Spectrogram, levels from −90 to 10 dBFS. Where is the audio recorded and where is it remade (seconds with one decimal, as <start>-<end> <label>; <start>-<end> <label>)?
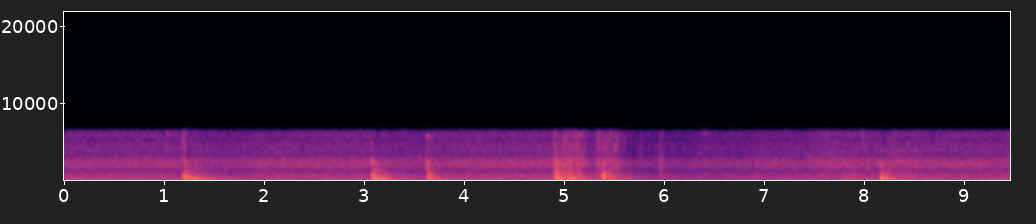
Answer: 0.0-5.0 recorded; 5.0-5.8 remade; 5.8-9.5 recorded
